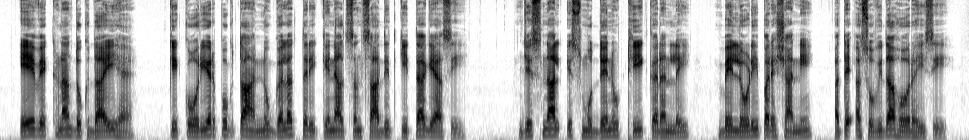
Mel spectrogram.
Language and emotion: Punjabi, sad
